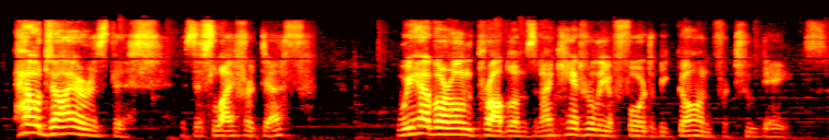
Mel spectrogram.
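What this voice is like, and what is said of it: Performs a character's voice. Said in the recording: “my best Davil impersonation”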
